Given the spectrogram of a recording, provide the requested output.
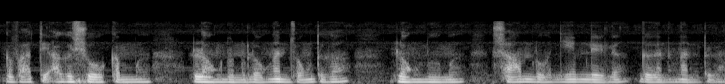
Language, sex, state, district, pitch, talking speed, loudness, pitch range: Wancho, male, Arunachal Pradesh, Longding, 115 Hz, 200 wpm, -17 LUFS, 110-120 Hz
